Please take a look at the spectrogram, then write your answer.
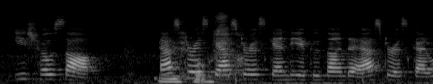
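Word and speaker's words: isiXhosa: asterisk the language is asterisk asterisk isosa asterisk pronounced ishosa asterisk asterisk andanda asterisk I love I like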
